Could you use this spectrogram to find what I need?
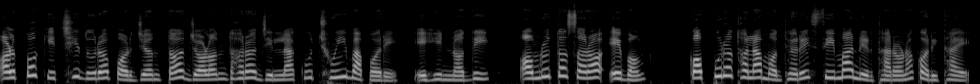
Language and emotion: Odia, neutral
